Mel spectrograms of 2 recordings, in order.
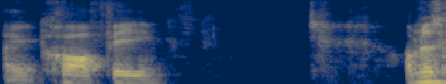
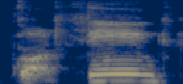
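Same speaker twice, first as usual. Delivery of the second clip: muttered, much softer mock pondering; mock Jordan Peterson; 5 semitones higher, 10 dB quieter than usual. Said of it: "It's like Jordan Peterson".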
